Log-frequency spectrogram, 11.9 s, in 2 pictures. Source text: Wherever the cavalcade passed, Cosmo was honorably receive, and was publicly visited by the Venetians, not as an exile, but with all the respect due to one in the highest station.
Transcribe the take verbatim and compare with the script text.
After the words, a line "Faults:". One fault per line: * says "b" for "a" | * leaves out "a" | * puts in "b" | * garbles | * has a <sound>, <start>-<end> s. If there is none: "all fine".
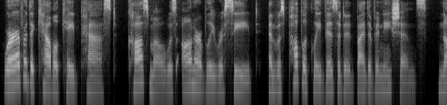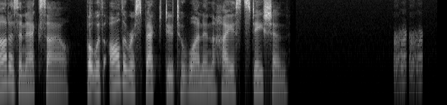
Wherever the cavalcade passed, Cosmo was honorably received, and was publicly visited by the Venetians, not as an exile, but with all the respect due to one in the highest station.
Faults:
* says "received" for "receive"
* has a laugh, 11.2-11.6 s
